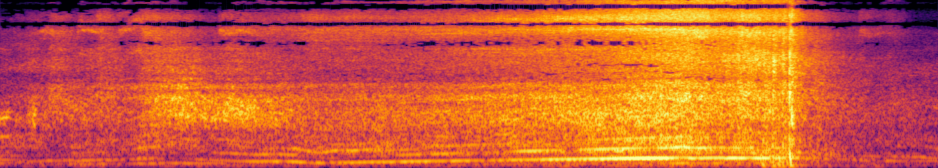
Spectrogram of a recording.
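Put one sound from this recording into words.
A racing car engine revs hard and roars past close by.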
